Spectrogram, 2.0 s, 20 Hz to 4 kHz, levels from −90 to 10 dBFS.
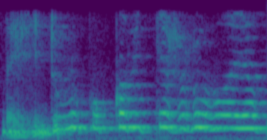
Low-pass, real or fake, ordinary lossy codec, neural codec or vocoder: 3.6 kHz; real; none; none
